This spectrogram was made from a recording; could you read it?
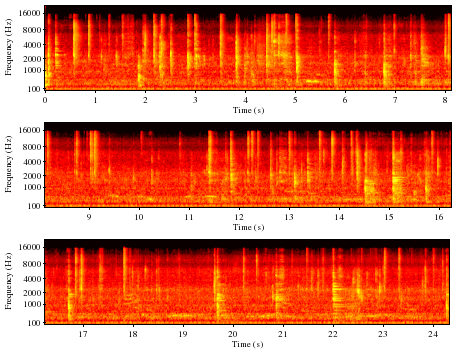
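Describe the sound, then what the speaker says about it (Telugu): Peanuts and a tempering of dried red chillies fry in a pan for raw mango pulihora, with frequent close metallic scrapes and clinks from stirring over a low, steady sizzle and no talking. "పల్లీలు ఎరడాలుగా వేగిపోయాయి. పోపు కూడా వేగింది."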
